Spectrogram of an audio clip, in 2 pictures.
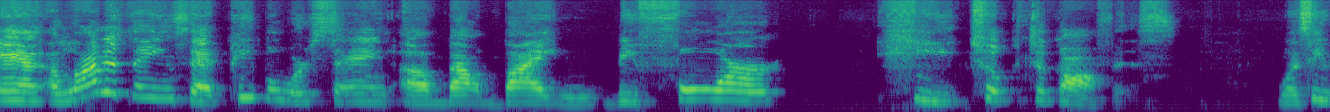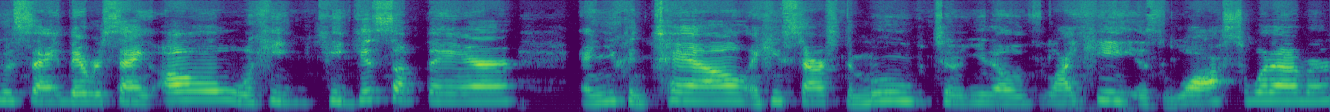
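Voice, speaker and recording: At a moderate pace, a woman speaks in a high pitch with ordinary pitch variation, in a very clean recording with a silent background. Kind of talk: heated debate. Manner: halting.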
